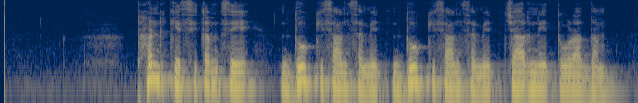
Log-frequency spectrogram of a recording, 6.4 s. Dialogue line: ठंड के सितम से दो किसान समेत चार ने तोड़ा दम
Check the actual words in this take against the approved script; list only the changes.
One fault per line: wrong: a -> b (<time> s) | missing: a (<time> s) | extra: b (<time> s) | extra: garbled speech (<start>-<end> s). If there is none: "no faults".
extra: दो किसान समेत (3.9 s)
